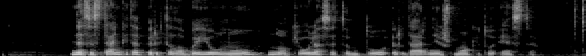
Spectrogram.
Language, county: Lithuanian, Tauragė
